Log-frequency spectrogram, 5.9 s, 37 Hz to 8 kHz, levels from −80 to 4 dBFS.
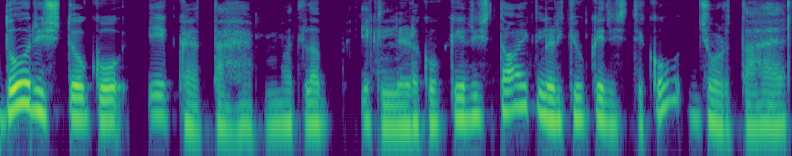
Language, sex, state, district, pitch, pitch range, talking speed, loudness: Hindi, male, Himachal Pradesh, Shimla, 125 Hz, 110-140 Hz, 180 wpm, -21 LUFS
